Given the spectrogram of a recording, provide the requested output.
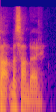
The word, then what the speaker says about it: Missandei: Is it Missandei or is it Melisandei, or I can't remember how it's pronounced. – Missandei. – Missandei, okay. – There's no L, I don't think.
